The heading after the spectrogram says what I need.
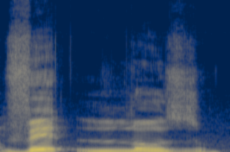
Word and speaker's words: Velloso: a vida inteira lá a pausa na pronúncia eles já sabem que é o acento não tem uma acentuação é Veloso opa ele já escreve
